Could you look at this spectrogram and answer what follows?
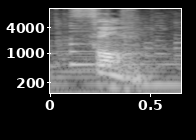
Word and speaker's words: Feng: look like Fang, F-A-N-G, Feng. Feng means square, so Feng, F-A-N-G, is not like Fang. No. And then there's also F-E-N-G, which is more Feng. Feng? Feng. Feng. Okay, second tone.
